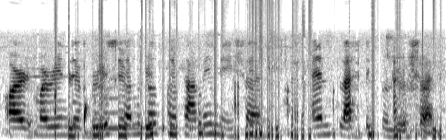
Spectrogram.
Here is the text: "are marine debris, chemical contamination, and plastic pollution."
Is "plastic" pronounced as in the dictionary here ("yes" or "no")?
yes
